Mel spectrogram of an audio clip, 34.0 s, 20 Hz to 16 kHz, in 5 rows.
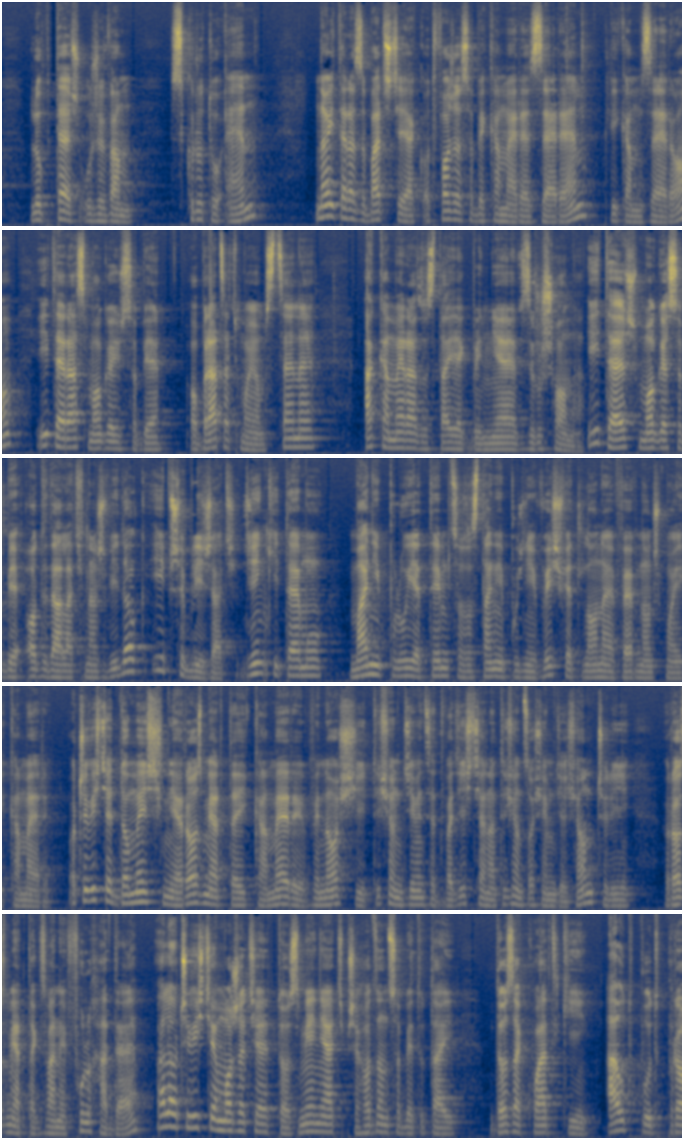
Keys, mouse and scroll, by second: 0.4 n, 2.3 n, 5.7 KP_0, 7.1-10.0 middle drag, 31.3 click, 32.6 click.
